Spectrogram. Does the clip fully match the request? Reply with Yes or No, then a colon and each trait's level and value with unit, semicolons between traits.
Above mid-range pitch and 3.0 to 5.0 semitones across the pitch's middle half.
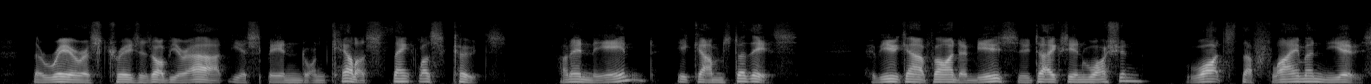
No: low, 115 Hz; average, 3.7 semitones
